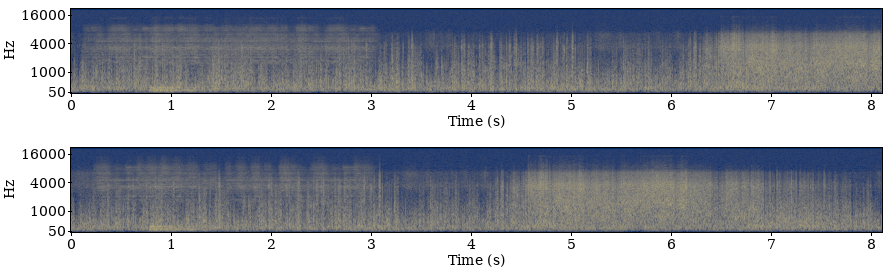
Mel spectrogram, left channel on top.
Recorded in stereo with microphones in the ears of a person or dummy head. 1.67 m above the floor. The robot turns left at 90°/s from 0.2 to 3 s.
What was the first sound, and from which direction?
A cupboard door, 40° right (ahead or behind).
